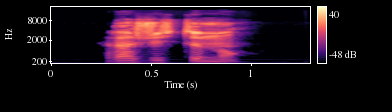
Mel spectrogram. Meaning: adjustment
- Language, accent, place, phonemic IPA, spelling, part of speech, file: French, France, Lyon, /ʁa.ʒys.tə.mɑ̃/, rajustement, noun, LL-Q150 (fra)-rajustement.wav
